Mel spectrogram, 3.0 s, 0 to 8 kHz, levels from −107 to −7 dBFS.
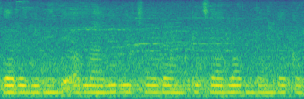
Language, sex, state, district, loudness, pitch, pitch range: Telugu, female, Andhra Pradesh, Sri Satya Sai, -17 LUFS, 210 Hz, 210-215 Hz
